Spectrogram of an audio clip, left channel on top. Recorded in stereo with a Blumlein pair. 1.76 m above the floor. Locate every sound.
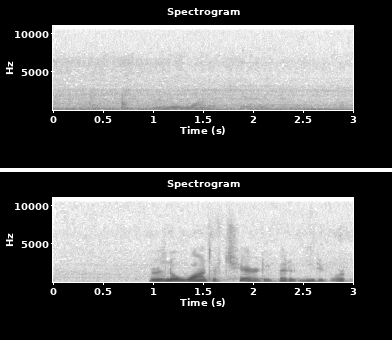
1.0 s a man speaking: 50° right, 0.7 m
